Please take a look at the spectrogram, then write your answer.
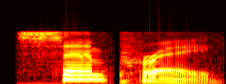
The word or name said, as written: sempre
